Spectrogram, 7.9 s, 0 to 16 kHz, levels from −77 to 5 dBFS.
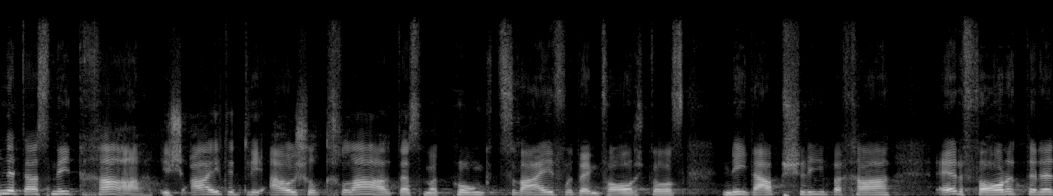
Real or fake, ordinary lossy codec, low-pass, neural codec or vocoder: fake; none; 14.4 kHz; codec, 44.1 kHz, 2.6 kbps, SNAC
